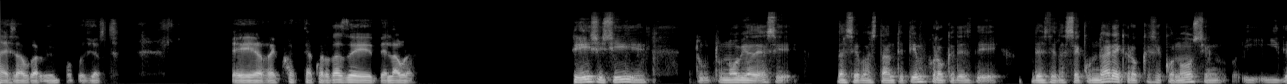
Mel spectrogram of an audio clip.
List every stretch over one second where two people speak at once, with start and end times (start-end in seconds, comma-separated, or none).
none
